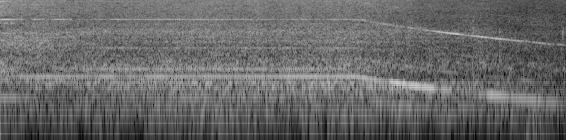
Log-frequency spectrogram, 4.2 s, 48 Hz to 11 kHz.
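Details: Hoover Whirlwind Pet WHS2102 001 2100W bagless upright vacuum, bought 2013, belt refitted after storage: smooth steady motor whine with airy rush, dropping in pitch as it winds down; normal, healthy running.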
